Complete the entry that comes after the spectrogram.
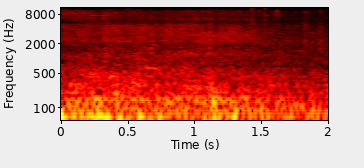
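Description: Incendio fire spell cast in the video game Hogwarts Legacy, a loud dense roaring burst of flame with crackle and rumble, sustained across the moment with a voice talking over it.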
